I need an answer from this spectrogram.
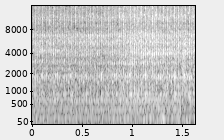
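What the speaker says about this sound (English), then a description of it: "Can you hear that chugging now?" A VW/Audi-group TDI diesel engine (1.6, 2.0 or 3.0) warming up at idle with a faulty glow plug. It chugs unevenly and steadily up close, with a broad rumble throughout and no talk.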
